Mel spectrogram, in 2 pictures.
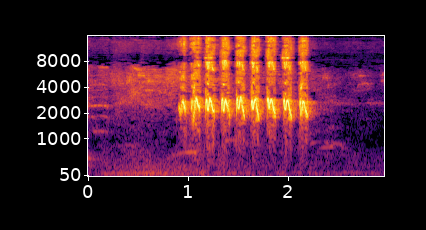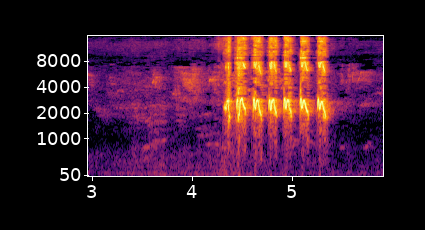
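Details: Female yellow-vented bulbul calling a male to mate: a run of nine quick, ringing chirps, a pause of about two seconds, then a second run of seven.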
